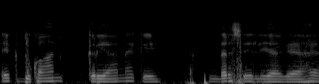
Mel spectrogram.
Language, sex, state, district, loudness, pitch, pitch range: Hindi, male, Bihar, Sitamarhi, -44 LUFS, 135 Hz, 130-145 Hz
